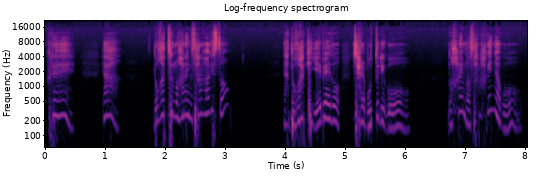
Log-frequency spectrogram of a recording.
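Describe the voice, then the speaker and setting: A man's voice: high voice, sing-song, normal speed, pauses often, a little mellow, husky, no room sound, studio quality, voice pushed up, full character voice. A young male preacher voicing a sneering, taunting male devil who mocks contemptuously. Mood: mocking. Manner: mocking, contemptuous.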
